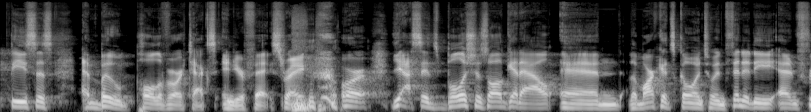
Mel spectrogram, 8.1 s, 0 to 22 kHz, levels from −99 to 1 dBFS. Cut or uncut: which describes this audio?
cut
